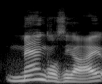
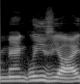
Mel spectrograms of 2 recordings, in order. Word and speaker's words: manglesii: This one is Anigozanthos manglesii, or manglesii, depending on how you want to pronounce it, and it comes from Western Australia.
